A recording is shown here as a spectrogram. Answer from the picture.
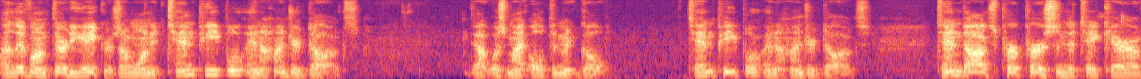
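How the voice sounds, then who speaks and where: A medium-pitched man with an American accent, at a moderate pace with ordinary pitch variation and long, frequent pauses. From California. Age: 60s. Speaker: livestreamer, retired sheet metal worker. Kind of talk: casual livestream chat reading comments. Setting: outdoors in yard.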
